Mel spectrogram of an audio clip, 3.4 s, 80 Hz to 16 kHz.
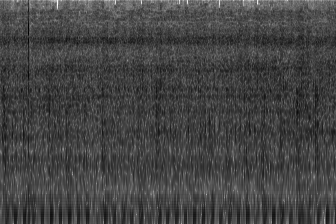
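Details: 1986 Honda TRX125 single-cylinder from a scrap yard, hotwired and run on a jump pack, almost out of gas. Steady thump of about twelve even pulses a second with no misses or knocks; a clean, healthy idle.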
